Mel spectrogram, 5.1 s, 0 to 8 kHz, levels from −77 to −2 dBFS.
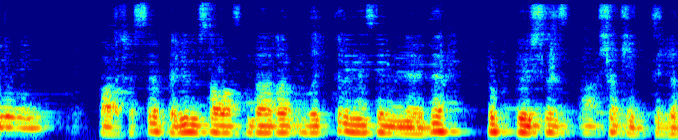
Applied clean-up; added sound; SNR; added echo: neural mask model DeepFilterNet 3.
